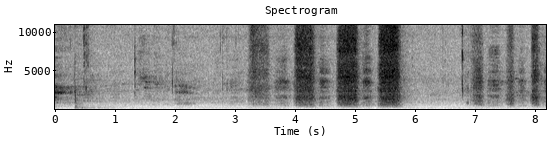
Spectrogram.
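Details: Hiccups during a mukbang eating session, recorded behind the scenes.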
